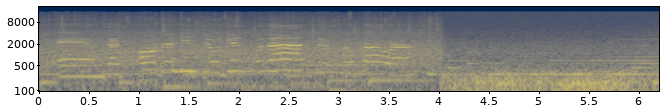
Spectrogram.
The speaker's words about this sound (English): The jungle had its ways of reminding us where we were. We are literally surrounded by the jungle. Rainstorms were frequent, and the power would often go out.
